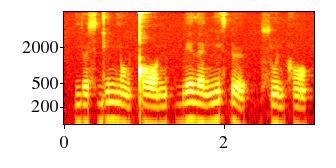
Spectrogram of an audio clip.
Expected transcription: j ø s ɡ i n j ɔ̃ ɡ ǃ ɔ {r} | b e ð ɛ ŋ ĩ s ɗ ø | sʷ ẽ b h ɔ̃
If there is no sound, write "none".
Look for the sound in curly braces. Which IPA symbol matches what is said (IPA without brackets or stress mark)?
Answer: n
